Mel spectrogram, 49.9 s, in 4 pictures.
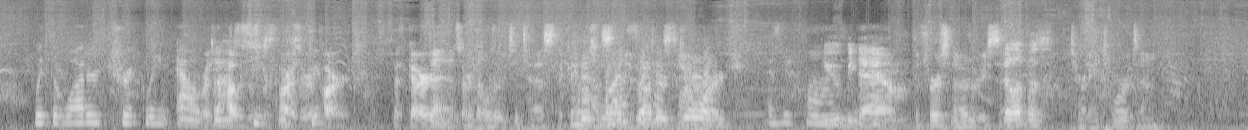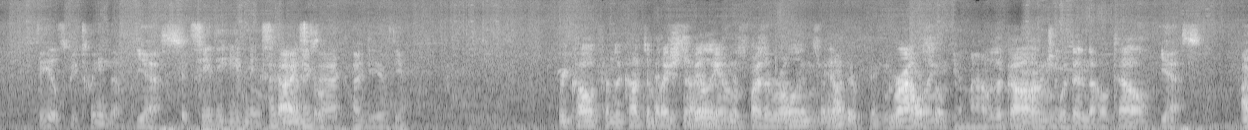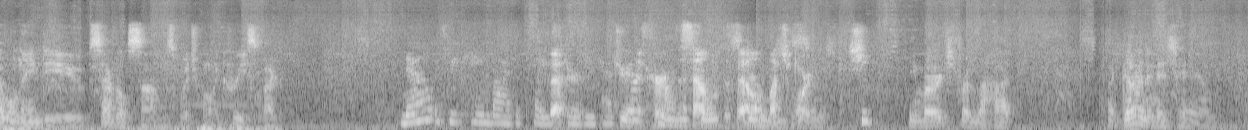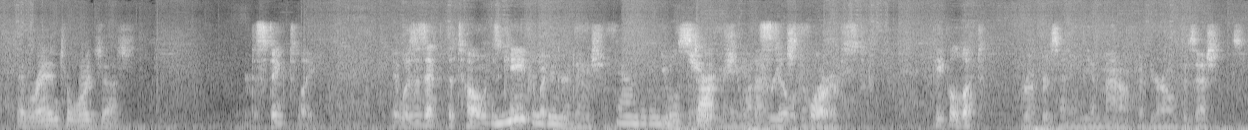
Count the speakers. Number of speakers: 6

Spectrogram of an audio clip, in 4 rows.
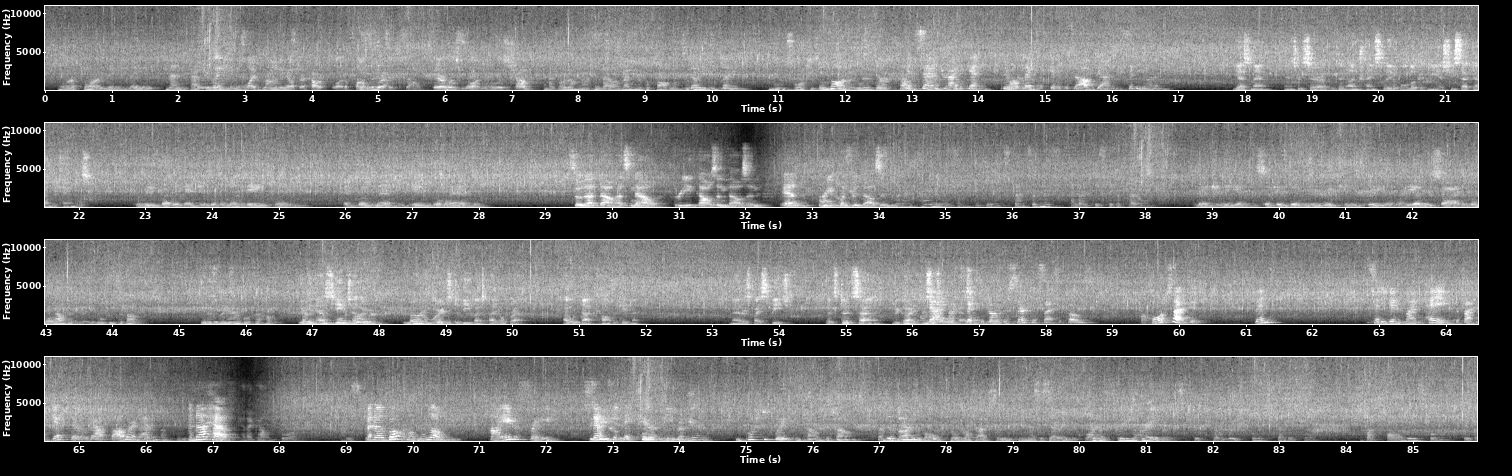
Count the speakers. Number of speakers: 9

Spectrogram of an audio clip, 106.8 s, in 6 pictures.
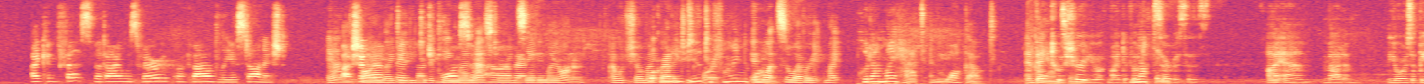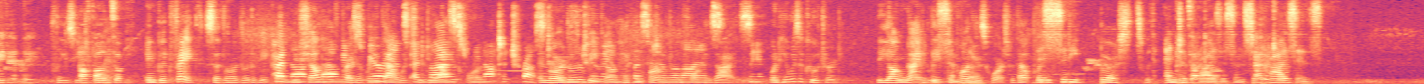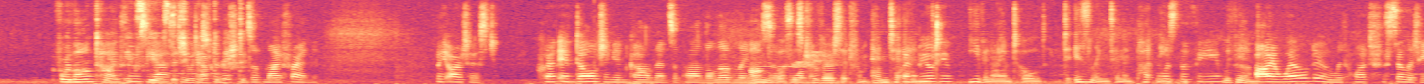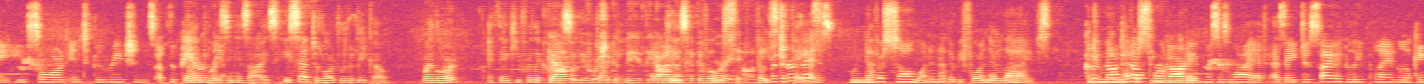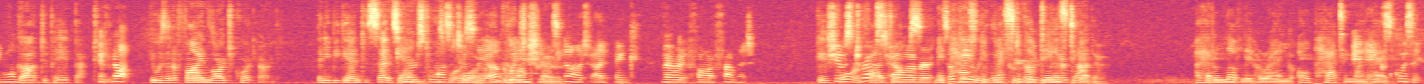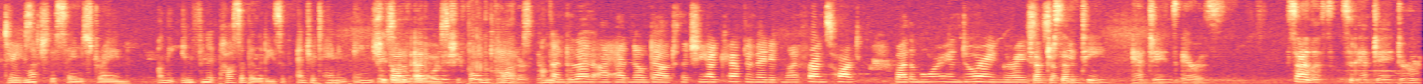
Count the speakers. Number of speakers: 4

